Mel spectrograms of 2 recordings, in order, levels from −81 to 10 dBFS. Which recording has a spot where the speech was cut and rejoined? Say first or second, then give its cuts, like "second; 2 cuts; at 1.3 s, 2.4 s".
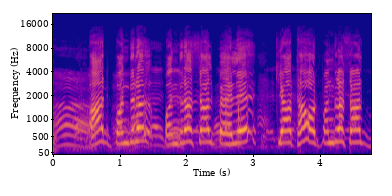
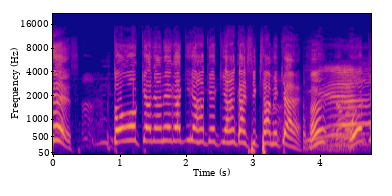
second; 1 cut; at 3.7 s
